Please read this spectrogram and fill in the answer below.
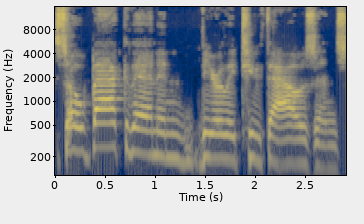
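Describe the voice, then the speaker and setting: A woman with a plain, everyday voice and lively intonation speaks at a fairly slow pace in a very clean recording with a silent background. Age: 60s. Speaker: climate advocate. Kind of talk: interview.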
